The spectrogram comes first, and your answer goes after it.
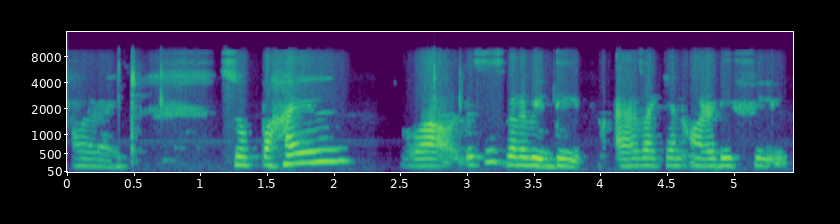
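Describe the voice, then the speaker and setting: A woman speaks a little slowly at medium pitch while doing a pick-a-card tarot reading, treating her viewers as piles. Her manner is chatty and playful, with lots of fillers and soft laughs, and the low-quality recording has slight background noise.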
